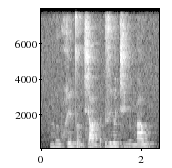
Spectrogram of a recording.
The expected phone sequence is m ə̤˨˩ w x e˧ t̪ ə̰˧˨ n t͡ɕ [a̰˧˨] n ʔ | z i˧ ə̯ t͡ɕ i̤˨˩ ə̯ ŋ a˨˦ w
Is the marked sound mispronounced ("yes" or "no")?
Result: no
